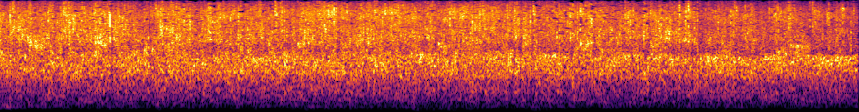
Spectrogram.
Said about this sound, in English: So big clap, even though she's not here, for Eleni.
